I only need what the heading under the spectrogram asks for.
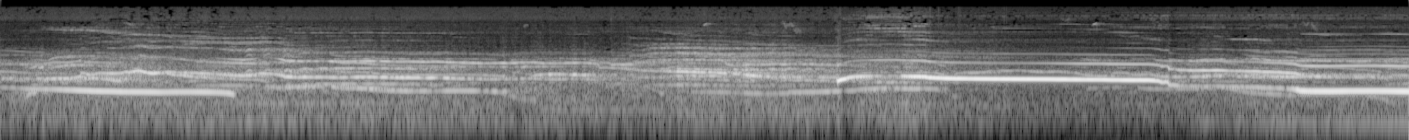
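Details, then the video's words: Fifty captive gray wolves howl together at the Wolf Conservation Center in South Salem, New York: many long, overlapping tonal howls at different pitches, some sliding up or down, one voice rising sharply and holding high near the middle. "Fifty Wolves Howling"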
